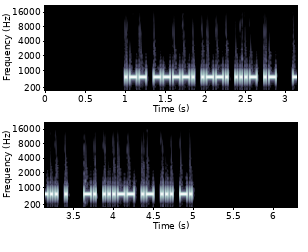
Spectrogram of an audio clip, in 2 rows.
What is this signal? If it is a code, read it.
Morse code, heard as a keyed tone, about 37 wpm, 700 Hz. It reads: W9PVA DE N3ASN
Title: USA Callsign DE Callsign - 5 Characters - 40wpm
